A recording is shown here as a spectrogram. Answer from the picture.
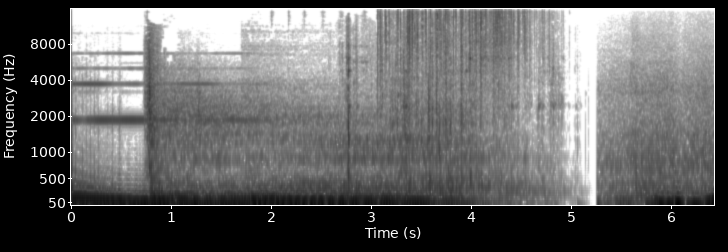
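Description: Cinematic logo-intro sound design: a deep falling sweep and a low rumble, with a sharp hit in the first second, fading out about five seconds in.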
